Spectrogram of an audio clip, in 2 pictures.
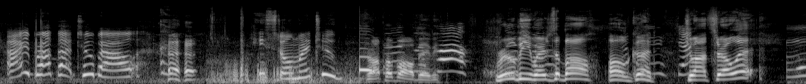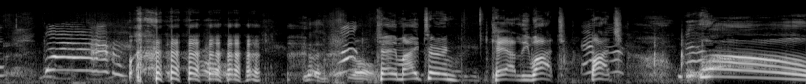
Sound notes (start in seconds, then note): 9.0 laughs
